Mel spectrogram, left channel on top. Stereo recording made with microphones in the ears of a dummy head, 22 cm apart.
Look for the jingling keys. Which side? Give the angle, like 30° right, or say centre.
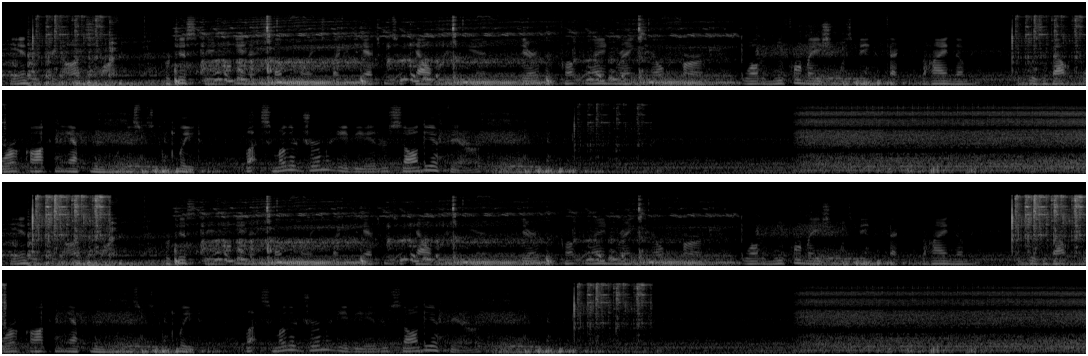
70° right.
